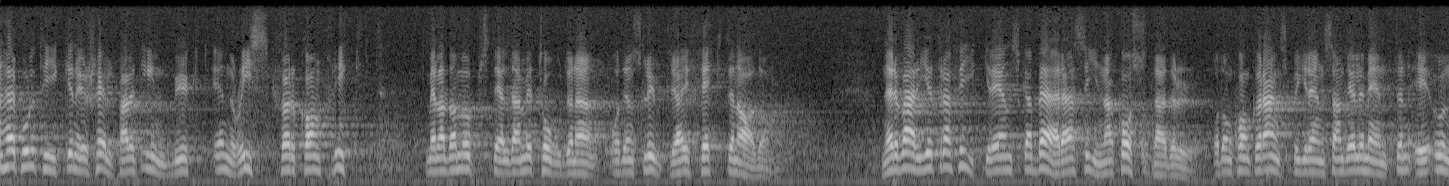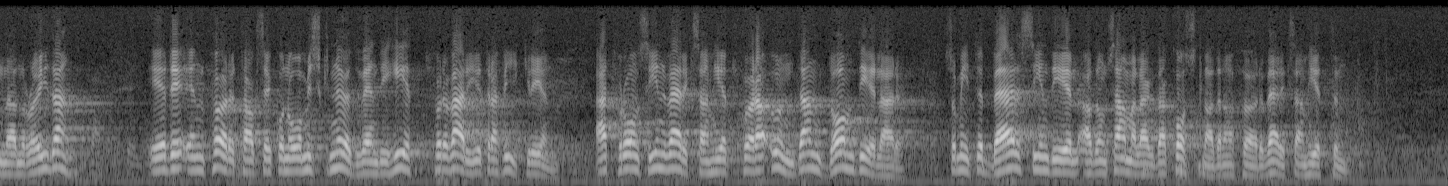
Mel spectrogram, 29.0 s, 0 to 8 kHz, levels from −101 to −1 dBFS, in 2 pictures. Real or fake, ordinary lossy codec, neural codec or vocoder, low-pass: real; none; none; 7.2 kHz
